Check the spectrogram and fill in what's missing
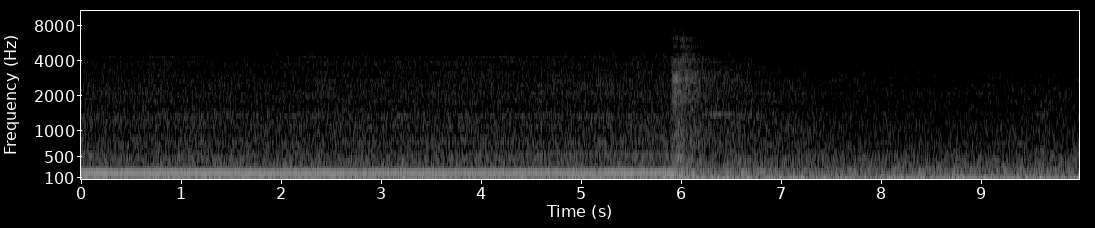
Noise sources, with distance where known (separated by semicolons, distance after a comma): background noise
